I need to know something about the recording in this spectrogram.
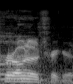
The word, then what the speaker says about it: Chrono Trigger: I know it's pronounced Chrono Trigger though okay I I always call it Chrono but I know it is Chrono because it's like time you know like yeah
